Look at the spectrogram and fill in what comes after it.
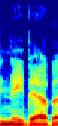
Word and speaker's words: Nadab: It's something like Nadav and Avihu. We usually say Nadab and Abihu because we can't say it the way it's supposed to be pronounced, and that'll do.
